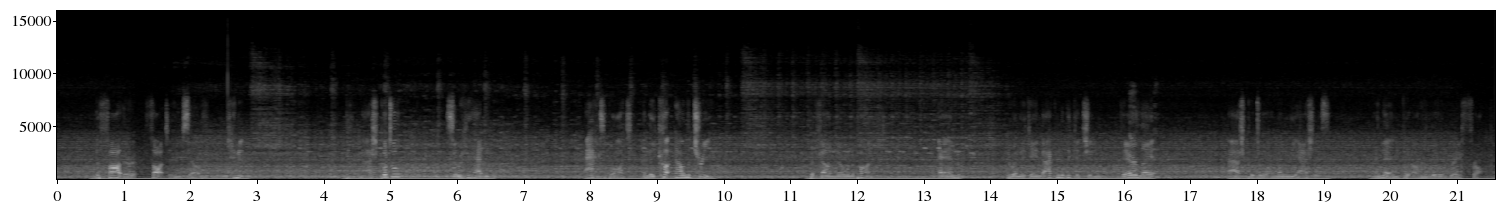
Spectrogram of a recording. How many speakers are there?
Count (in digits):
1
